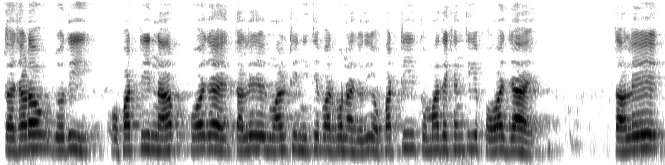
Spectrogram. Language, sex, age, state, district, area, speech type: Bengali, male, 18-30, West Bengal, Uttar Dinajpur, rural, spontaneous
